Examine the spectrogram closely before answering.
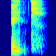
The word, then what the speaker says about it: eite: All right, first of all, pronunciation. Eite.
